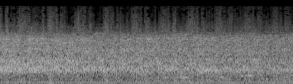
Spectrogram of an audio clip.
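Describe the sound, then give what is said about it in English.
A huge baseball stadium crowd screams and roars during a night game as Sandy Koufax pitches, one steady, dense wall of noise that holds at full volume the whole time, with a faint low hum underneath and no voices standing out. “This crowd is screaming to the skies.”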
